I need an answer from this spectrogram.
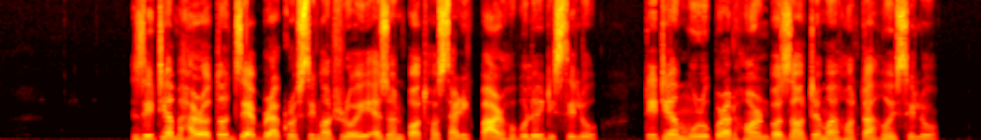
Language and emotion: Assamese, sad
